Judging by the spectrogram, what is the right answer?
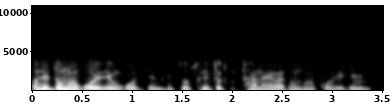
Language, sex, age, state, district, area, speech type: Assamese, male, 18-30, Assam, Udalguri, rural, conversation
